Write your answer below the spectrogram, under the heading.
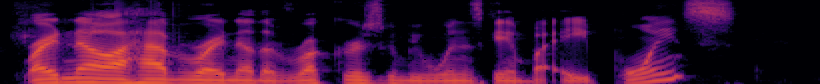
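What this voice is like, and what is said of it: Hoarse voice, giving out. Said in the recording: “my voice is actually going out”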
